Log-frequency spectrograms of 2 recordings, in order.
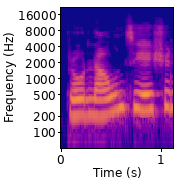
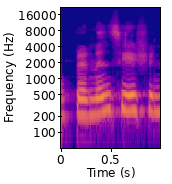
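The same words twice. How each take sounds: First: "प्रोनाउंसिएशन" with "नाउन" stressed, pitched higher; wrong "noun" pronunciation. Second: "प्रोनंसिएशन" with a short "नन" in the middle; correct "nun" pronunciation. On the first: Teacher rejecting a mistake, mispronouncing it with "नाउन". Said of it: "नहीं है वो". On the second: Teacher correcting the class, pronouncing it with short "नन". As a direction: say "प्रोनंसिएशन" with "नन", never "नाउन". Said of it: "प्रोनंसिएशन है". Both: Shown as a demonstration.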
